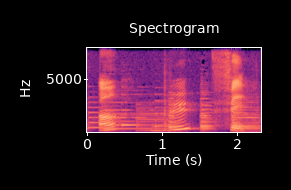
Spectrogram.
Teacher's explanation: Un buffet, e aí presta atenção nesse U, que não é buffet com I, também não é buffet com U igual em português, é aquele U com biquinho, bem do francês mesmo. Un buffet, tem que fazer esse biquinho e imaginar que você está falando um I, mas sem abrir a boca.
